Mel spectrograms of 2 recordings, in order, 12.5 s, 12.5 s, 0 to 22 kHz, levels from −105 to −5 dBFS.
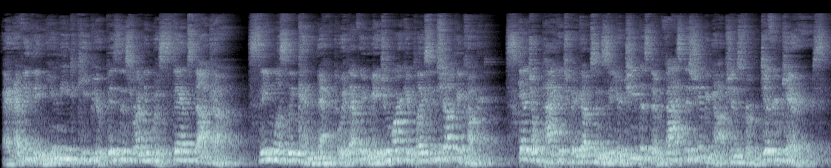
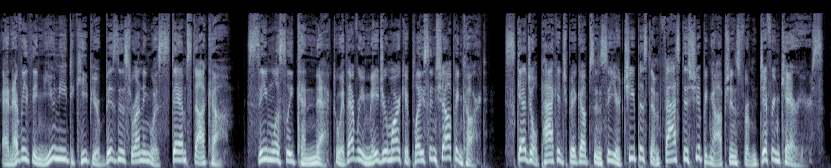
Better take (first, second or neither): second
